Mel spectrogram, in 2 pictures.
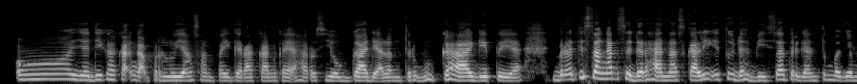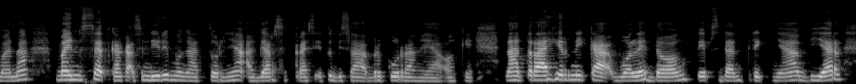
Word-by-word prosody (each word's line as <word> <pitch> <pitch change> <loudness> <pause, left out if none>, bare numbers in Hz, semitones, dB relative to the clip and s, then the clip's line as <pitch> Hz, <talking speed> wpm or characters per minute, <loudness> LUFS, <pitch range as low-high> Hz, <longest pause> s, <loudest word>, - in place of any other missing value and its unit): Oh, 240 +1 -1
jadi 210 -3 +2
Kakak 225 -2 0
nggak - - +1
perlu 185 -2 -2
yang 185 +1 +2
sampai 175 -3 -5
gerakan 170 0 -2
kayak 170 0 -3
harus 175 +1 -6
yoga 175 -1 +1
di 170 - +1
alam 170 +1 -2
terbuka 185 0 +2
gitu 185 +1 +1
ya. 165 0 -2 0.3
Berarti 235 - +1
sangat 265 -5 +5
sederhana 195 -6 +3
sekali. 195 +4 +2
Itu 235 +2 -4
udah 210 -2 0
bisa 180 +4 -1
tergantung 185 +3 -3
bagaimana 185 +4 -1 0.2
mindset 215 -2 +2
Kakak 185 +1 0
sendiri 200 +2 +1
mengaturnya 180 0 -3
agar 180 +1 -2
stres 175 -3 -7
itu 180 - -9
bisa 180 -1 -4
berkurang 185 -1 -3
ya? 155 -1 -8
Oke. 165 0 -12 0.3
Nah, 195 0 +2
terakhir 210 +2 +5
nih, 215 -1 0
Kak. - - +3
Boleh 180 +2 +2
dong 180 +5 0
tips 185 -1 -4
dan 180 -1 -3
triknya 180 +2 -3
biar, 195 +5 +2
185 Hz, 160 wpm, -22 LUFS, 175-210 Hz, 0.3 s, sangat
